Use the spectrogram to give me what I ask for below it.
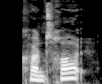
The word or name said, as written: kontrol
